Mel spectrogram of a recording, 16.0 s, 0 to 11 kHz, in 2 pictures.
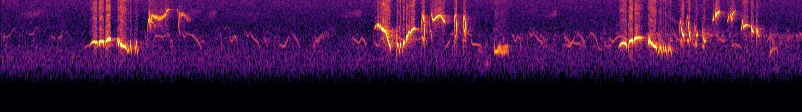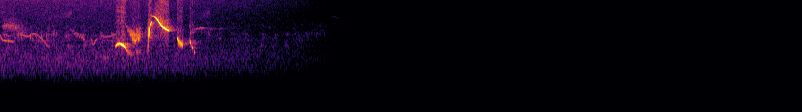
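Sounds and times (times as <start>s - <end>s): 
Rufous-tailed Scrub Robin singing: 0.0s - 11.3s.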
